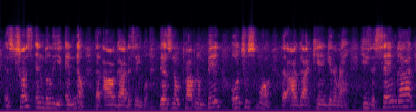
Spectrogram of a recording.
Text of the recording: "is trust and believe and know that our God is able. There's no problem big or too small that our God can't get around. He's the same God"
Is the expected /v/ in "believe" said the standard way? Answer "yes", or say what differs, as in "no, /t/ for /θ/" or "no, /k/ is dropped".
no, /f/ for /v/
